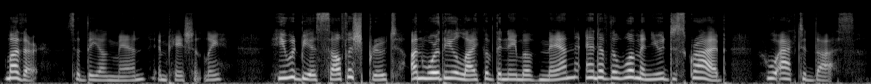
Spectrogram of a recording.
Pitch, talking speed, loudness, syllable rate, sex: 240 Hz, 195 wpm, -19 LUFS, 5.9 syllables/s, female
